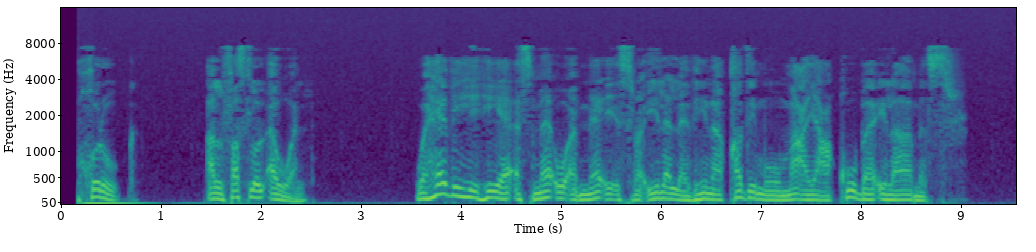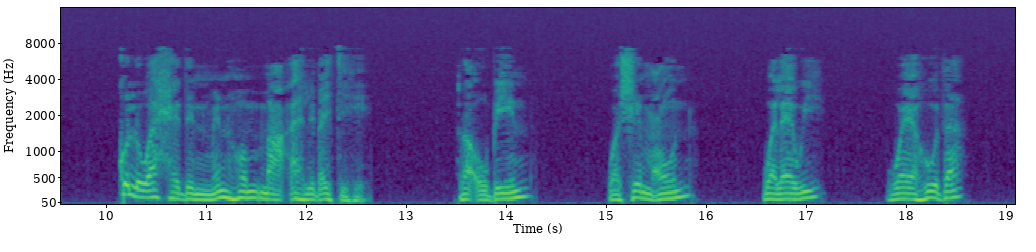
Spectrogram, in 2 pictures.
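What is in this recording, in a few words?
Arabic, bible reading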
